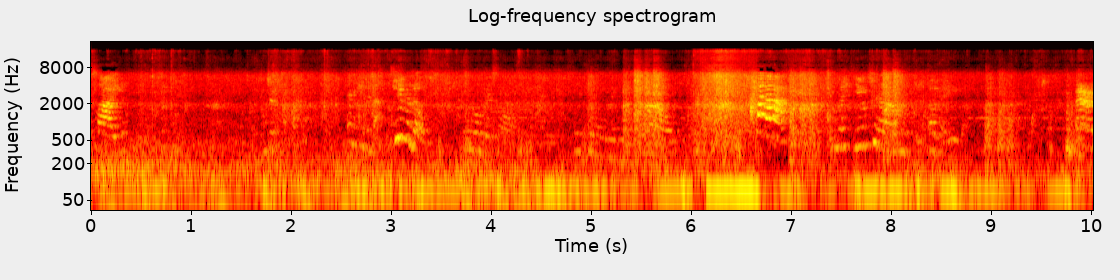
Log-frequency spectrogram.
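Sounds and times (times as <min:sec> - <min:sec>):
water splashing in paddling pool: 0:00.0 - 0:10.0.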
